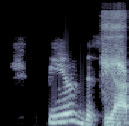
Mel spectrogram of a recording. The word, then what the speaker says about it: Spiel des Jahres: Well, we had to learn it because we wanted to pronounce Spiel des Jahres correctly. Spiel. Spiel des Jahres.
